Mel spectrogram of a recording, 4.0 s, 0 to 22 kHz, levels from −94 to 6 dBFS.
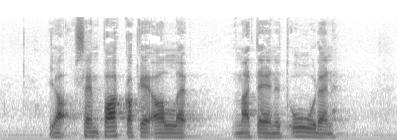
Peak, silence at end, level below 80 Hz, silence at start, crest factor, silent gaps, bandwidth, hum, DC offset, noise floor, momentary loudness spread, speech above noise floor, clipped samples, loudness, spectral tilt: -8 dBFS; 0.6 s; -68 dBFS; 0.5 s; 22 dB; none; 13 kHz; none; under 0.1%; -63 dBFS; 10 LU; 35 dB; under 0.1%; -29 LUFS; -5 dB/octave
